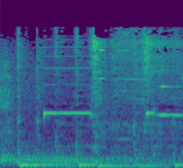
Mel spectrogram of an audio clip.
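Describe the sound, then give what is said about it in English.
Reversing beeps from a delivery truck repeat a few times at a high, steady pitch over a low, continuous engine rumble. “Can you hear that? That's the sound of truckloads of new entertainment being delivered”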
